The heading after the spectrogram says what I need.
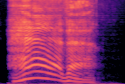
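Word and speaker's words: هذا: masculine word for this is in Arabic is Heather it is pronounced as if it has a long ER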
